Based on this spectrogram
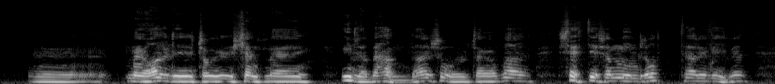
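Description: A man's somewhat breathy, dark, mellow voice at medium pitch, with ordinary pitch variation and a fairly slow pace. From Sweden, Gothenburg (Gamlestaden). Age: 60s. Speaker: homeless man. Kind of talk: interview testimony. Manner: halting.

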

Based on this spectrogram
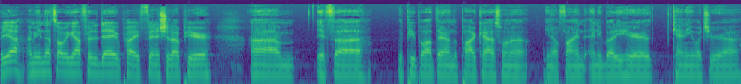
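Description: With an American accent, a man speaks fairly quickly in a flat monotone at very even loudness, on a very clean recording with a silent background. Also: medium pitch for a man. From Northeast Ohio (Akron). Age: 20s. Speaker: solar sales manager. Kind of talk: casual chat.

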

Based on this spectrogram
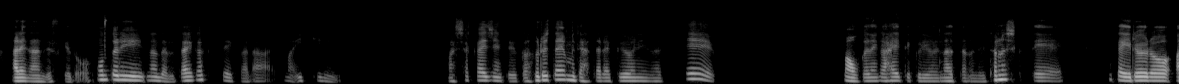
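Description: A woman talks very fast at a fairly low pitch with ordinary pitch variation, big swings in loudness, and a dry, close sound with no echo. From Tochigi, Japan. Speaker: mindset coach and podcaster. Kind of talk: solo podcast monologue. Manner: casual, many fillers. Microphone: work laptop, may be hard to hear.

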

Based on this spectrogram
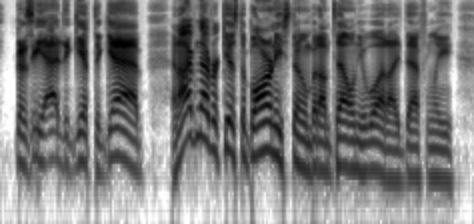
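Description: Recorded very cleanly over a silent background, a man speaks with a bright, sharp tone. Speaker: podcast host. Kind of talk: solo podcast monologue. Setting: home recording room. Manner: calm, relaxed; fast-paced at times.

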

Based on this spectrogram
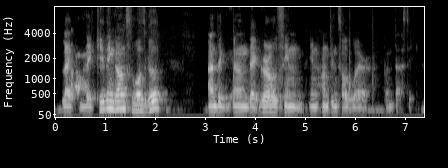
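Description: A man with a Spanish accent talks at a fairly slow pace. His fairly low voice has lively intonation. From Colombia. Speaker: filmmaker and cinematographer. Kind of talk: casual chat. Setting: video call. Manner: halting.

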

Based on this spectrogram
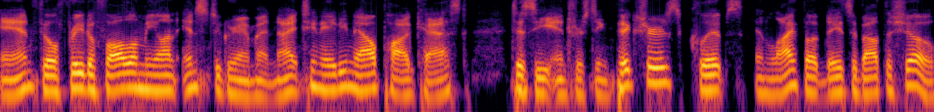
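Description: A man at medium pitch speaks very fast with ordinary pitch variation, the sound dry and close with no echo against a quiet background. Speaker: podcast host. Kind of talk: casual interview. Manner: friendly, casual.

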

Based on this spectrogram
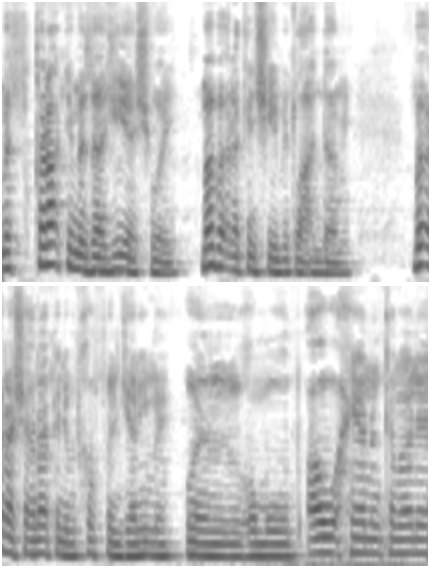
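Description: A man talks at a moderate pace in a normal speaking voice. His pitch is fairly high, with ordinary pitch variation. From Syria. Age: 20s. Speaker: student. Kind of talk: casual chat.

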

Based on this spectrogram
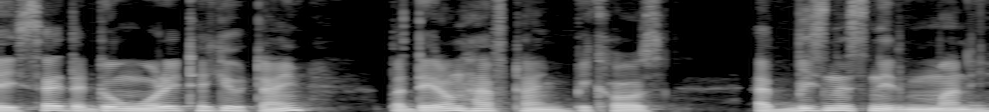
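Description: A man's dark, mellow voice with a non-native accent at a fairly quick pace. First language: not English. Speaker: YouTuber, travel and photo video creator. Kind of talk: solo vlog monologue. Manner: reserved expression despite inner excitement; frequent fillers (um, uh, well, like).

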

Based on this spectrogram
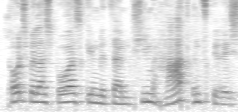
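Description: A man speaks at a fairly quick pace in a plain, everyday voice. His pitch is fairly high, with ordinary variation. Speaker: football podcast co-host. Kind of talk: casual chat.

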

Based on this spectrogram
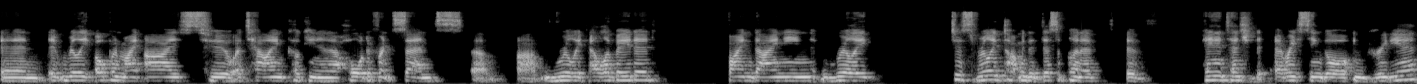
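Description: Using very even loudness and fairly even intonation, a woman with an American accent speaks at a fairly low pitch and a moderate pace. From US Midwest, Fort Wayne, Indiana. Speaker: restaurant chef. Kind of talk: interview.

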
